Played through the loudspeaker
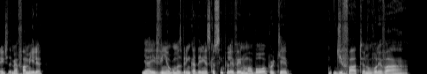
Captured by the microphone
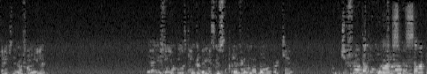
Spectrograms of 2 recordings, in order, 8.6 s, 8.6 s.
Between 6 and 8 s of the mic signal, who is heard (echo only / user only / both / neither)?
both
